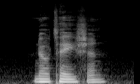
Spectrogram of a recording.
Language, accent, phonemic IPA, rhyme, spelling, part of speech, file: English, US, /noʊˈteɪʃən/, -eɪʃən, notation, noun, En-us-notation.ogg
- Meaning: The act, process, method, or an instance of representing by a system or set of marks, signs, figures, or characters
